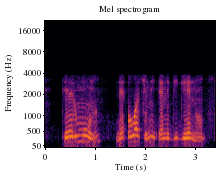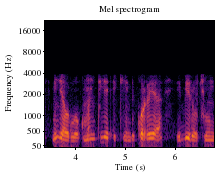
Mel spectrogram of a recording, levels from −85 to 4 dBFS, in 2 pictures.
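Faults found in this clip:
Buzzy, gravelly roughness on the speech for the whole clip, band limited to about 300 Hz to 3.6 kHz with nothing above. Component: GSM full-rate codec, the sound fits 13 kbps full rate. Mechanism: vocal-tract model driven by a regularly spaced, decimated pulse excitation, leaving a coarse, grainy texture that is plainly audible.

Brief rough, metallic ring at 0.96 to 1.02 s, just before "ne owacho ni en", and at 3.90 to 3.93 s, between "en gi geno ni" and "mantie e kind". Component: lost GSM frames, each consistent with a single dropped 20 ms frame. Mechanism: the decoder repeats the last good frame's parameters, so the preceding sound rings briefly instead of breaking to silence.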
